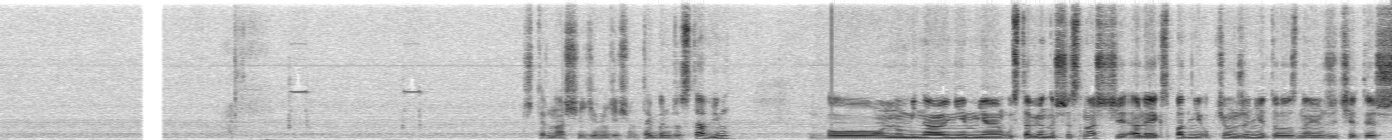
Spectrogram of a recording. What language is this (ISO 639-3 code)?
pol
